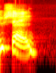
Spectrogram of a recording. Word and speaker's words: Ushay: The letter U and then Shea. – Yo, because this is Shea Butter? Like, what we doing? – No, it's not spelled like Shea Butter. It's S-H-A-Y. – Mm-mm. – U-S-H-A-Y.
